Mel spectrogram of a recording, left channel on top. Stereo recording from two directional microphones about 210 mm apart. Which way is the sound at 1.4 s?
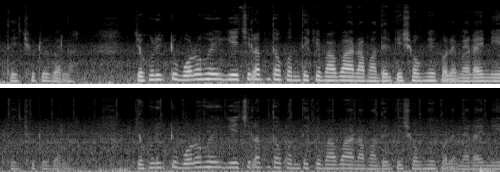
25° left (ahead or behind).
